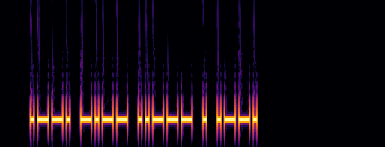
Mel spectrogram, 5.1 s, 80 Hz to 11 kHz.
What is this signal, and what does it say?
Morse code, heard as a keyed tone, about 25 wpm, 700 Hz. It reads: PY2EP
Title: DXCC-100 Call Signs - 5 Characters - 25wpm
